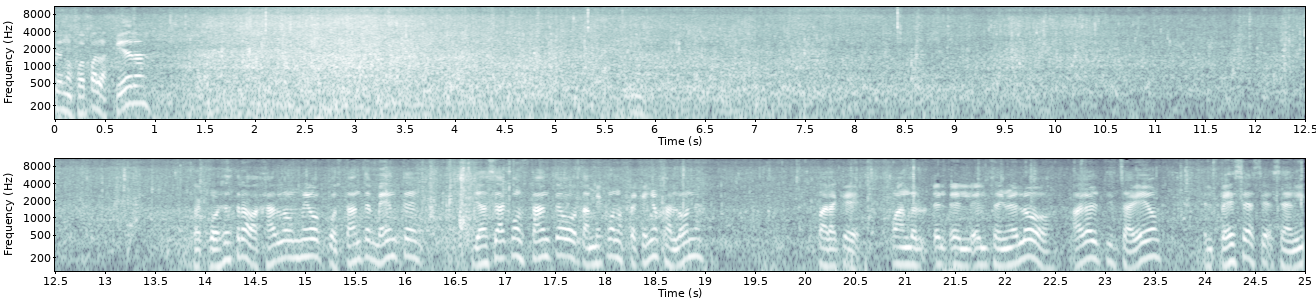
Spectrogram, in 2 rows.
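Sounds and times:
sea water washing over rocks: 0:00.0 - 0:25.0.

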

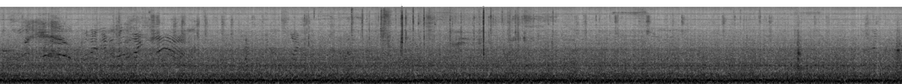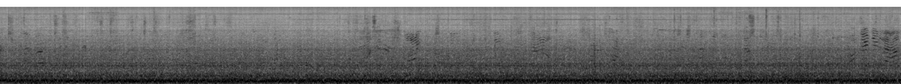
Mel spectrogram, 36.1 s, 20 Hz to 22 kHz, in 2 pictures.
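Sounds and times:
jet engine drone in cabin: 0:00.0 - 0:36.0
rushing airflow: 0:00.0 - 0:36.0.

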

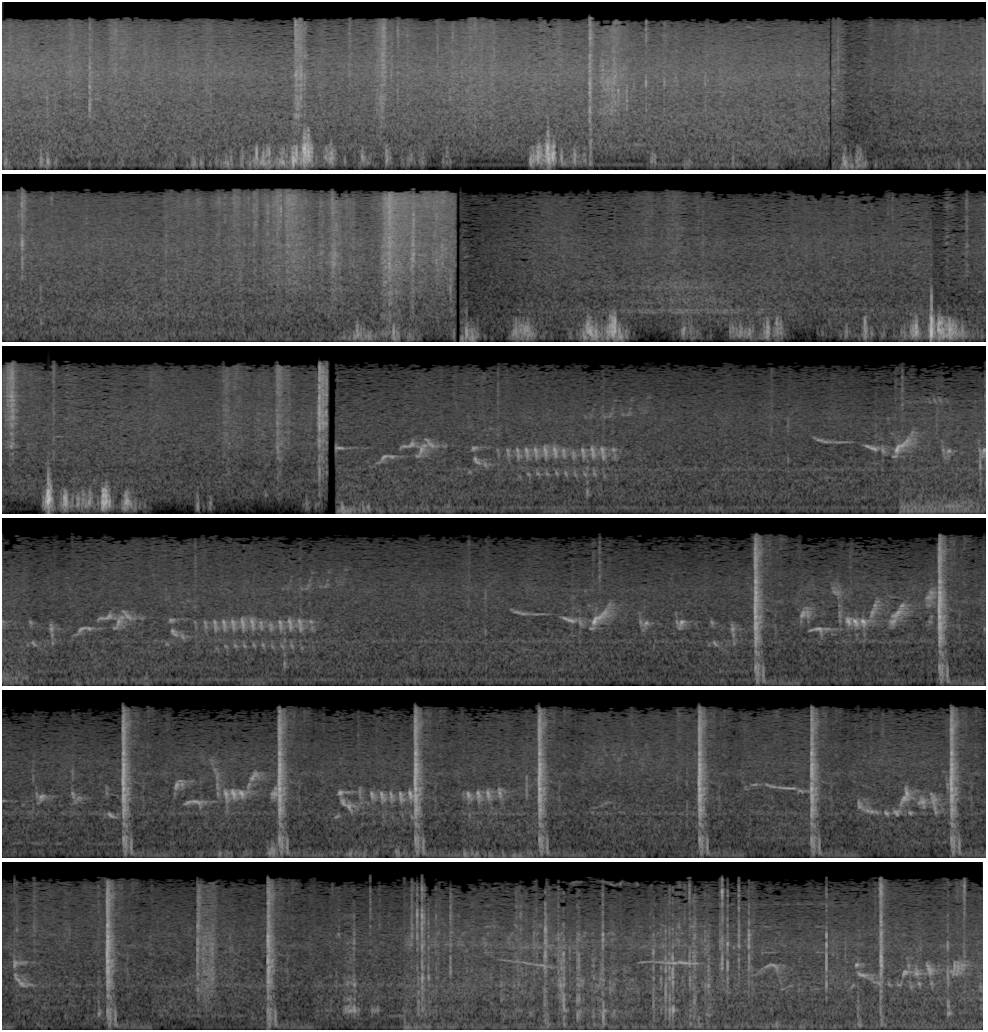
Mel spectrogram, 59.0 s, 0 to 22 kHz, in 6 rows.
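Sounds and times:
bamboo pole jabbing ground: 0:05.7 - 0:06.6, 0:37.0 - 0:37.3, 0:38.9 - 0:39.1, 0:40.6 - 0:40.8, 0:42.0 - 0:42.4, 0:44.7 - 0:45.0, 0:46.2 - 0:46.6, 0:47.4 - 0:47.7, 0:48.8 - 0:49.1, 0:50.2 - 0:50.5
birds singing: 0:23.0 - 0:26.4, 0:27.7 - 0:33.3, 0:34.5 - 0:50.8, 0:51.9 - 0:59.0.

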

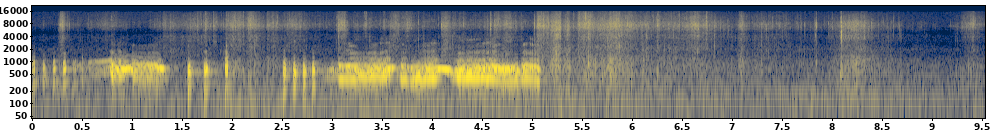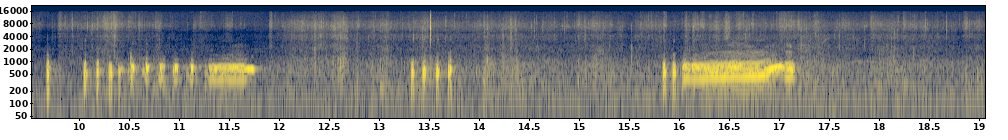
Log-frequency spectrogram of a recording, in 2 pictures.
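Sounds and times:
rooster clucking: 0:00.0 - 0:05.2, 0:09.7 - 0:11.9, 0:13.3 - 0:13.9, 0:15.8 - 0:17.3.

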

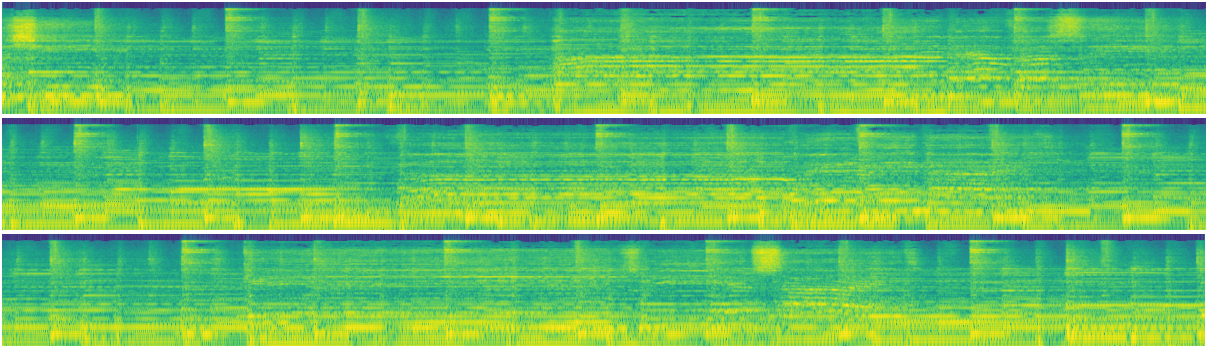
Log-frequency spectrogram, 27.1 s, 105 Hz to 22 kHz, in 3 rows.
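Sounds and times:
man singing: 0:00.0 - 0:02.3, 0:04.0 - 0:09.6, 0:11.9 - 0:17.8, 0:19.7 - 0:25.9
electric bass guitar: 0:00.0 - 0:27.0
steady drum beat: 0:00.0 - 0:27.0.

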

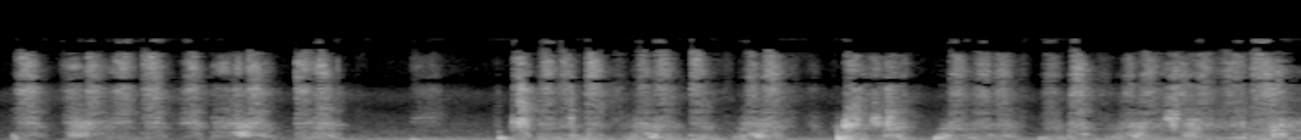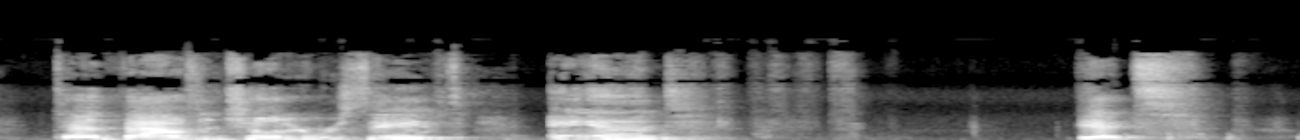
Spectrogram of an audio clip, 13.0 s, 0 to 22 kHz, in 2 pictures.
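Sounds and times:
marker scratching on paper: 0:00.0 - 0:06.6, 0:09.6 - 0:11.0.

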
